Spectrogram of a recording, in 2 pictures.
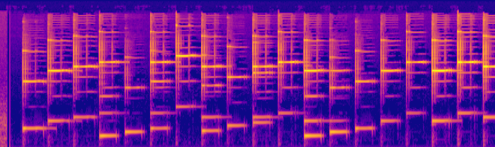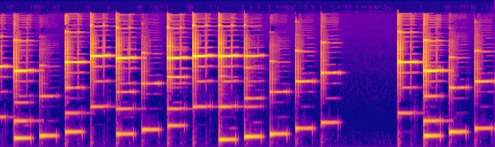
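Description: A bright, chiming melody of bell-like tones steps up and down in a steady rhythm, played alone with no voices, pausing briefly near the end before resuming.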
